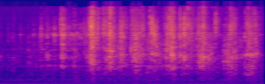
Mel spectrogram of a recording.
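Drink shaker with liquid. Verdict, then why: Full. A very full drink shaker with liquid inside is tipped gently rather than shaken hard, letting the contents slosh. After a quiet start, a run of bright, clattering rattles and light patters rises and continues to the end, with almost no low end.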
